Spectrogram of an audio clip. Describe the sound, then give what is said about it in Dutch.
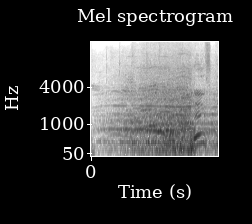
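A crowd cheers in Longwy as Tadej Pogačar wins the Tour de France stage in a sprint finish and takes the yellow jersey, with a loud swelling roar and a voice speaking over it. “De opwinding in Longwy is voelbaar op het moment dat Tadej Pogačar daar over de finishstreep komt. Enorm gejuich na die ultieme sprint die hem ook meteen de gele trui oplevert.”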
